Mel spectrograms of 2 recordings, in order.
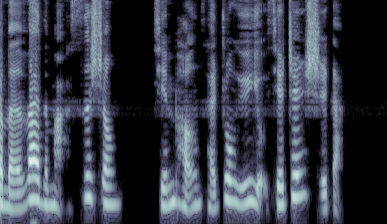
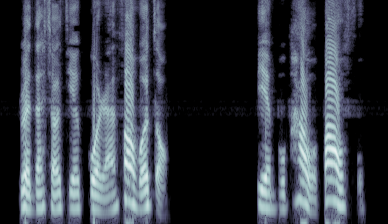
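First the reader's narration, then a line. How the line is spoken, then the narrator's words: Scoffing, cool. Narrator (Chinese): 阮云欢嗤笑一声，淡道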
